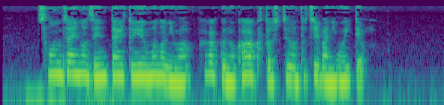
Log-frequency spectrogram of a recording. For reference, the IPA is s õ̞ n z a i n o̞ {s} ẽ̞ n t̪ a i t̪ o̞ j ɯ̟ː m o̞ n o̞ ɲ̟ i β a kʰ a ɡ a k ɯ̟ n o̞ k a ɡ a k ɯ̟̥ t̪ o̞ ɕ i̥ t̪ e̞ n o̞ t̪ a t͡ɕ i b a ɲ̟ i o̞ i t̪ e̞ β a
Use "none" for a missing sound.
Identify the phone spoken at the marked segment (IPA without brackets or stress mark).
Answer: z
